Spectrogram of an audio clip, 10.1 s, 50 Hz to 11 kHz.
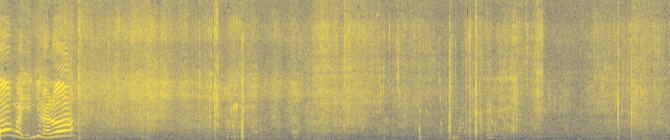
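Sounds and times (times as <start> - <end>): leaves rustling: 0.0 - 10.0
stems snapping: 9.2 - 9.8.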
